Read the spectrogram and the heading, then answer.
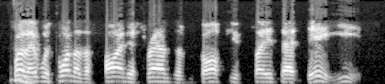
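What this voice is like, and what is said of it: Weak South African accent slipping Australian. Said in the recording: “my accent's a little weak ... You kind of slipped down under in the middle of that South African”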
